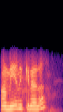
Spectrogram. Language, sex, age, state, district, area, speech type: Kannada, female, 18-30, Karnataka, Shimoga, rural, conversation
